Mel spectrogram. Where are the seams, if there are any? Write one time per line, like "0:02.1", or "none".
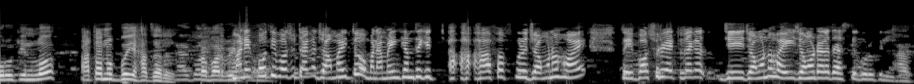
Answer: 0:02.0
